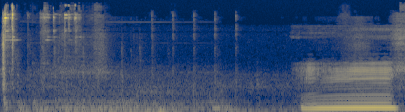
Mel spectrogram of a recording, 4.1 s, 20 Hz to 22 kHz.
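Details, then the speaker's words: Mercedes C55 AMG (M113 engine) with a new NOCO NLP30 lightweight battery, second start attempt at about 63°F after trickle charging; a short, strained starter whir with some clicking gives a weak crank that doesn't catch. "Sounded better, but I did hear some clicking."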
